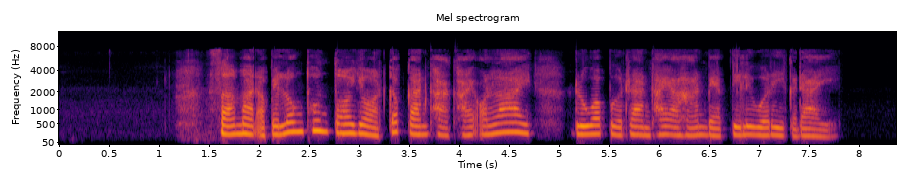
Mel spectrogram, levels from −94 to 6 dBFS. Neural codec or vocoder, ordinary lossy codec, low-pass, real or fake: none; AAC, 32 kbps; 7.2 kHz; real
